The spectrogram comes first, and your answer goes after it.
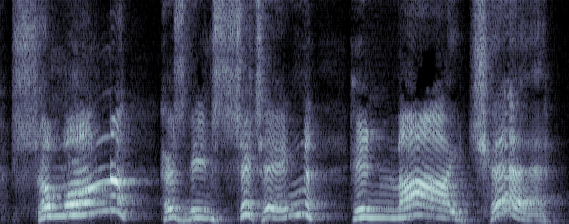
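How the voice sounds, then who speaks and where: In a put-on character voice, the speaker growls at a high pitch with very wide pitch swings and a very slow pace. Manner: gruff, indignant.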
